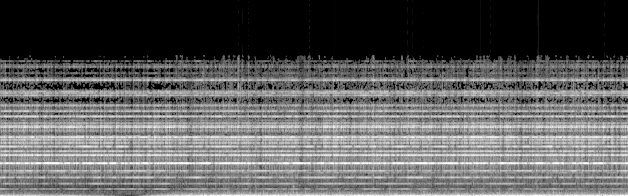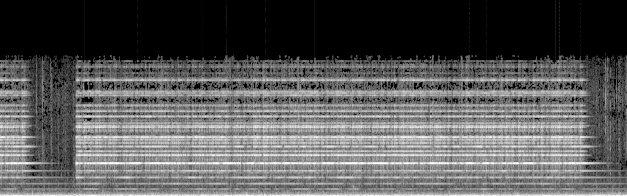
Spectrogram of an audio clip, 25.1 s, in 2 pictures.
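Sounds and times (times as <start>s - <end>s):
school fire drill: 0.0s - 25.1s.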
